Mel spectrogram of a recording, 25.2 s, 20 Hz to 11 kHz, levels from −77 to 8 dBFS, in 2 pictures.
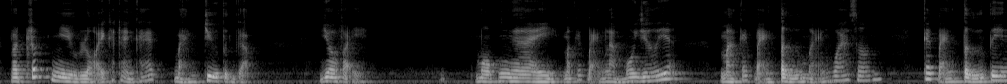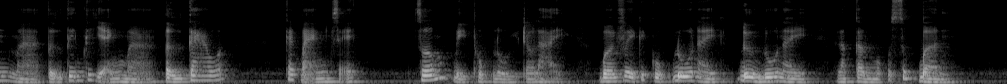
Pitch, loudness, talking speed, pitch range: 135 Hz, -26 LUFS, 155 wpm, 120-150 Hz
